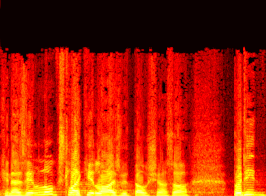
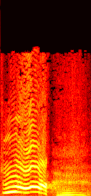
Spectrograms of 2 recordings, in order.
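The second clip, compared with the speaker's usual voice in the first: sudden high-pitched yelp of amazement; a young man's overwhelmed cry at the back of the room; weird yelp; 4 dB louder than usual. Retold or imitated. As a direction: let out a startled squeak, much higher. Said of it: "I'd let out a weird noise".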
